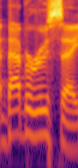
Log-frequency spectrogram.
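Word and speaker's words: babirusa: or something like a babarus or something. Yeah, Babarusa. Yeah, there it is. Yeah. Yeah, I knew it had Babaroo in it. I was missing the last syllable there, but I was close.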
